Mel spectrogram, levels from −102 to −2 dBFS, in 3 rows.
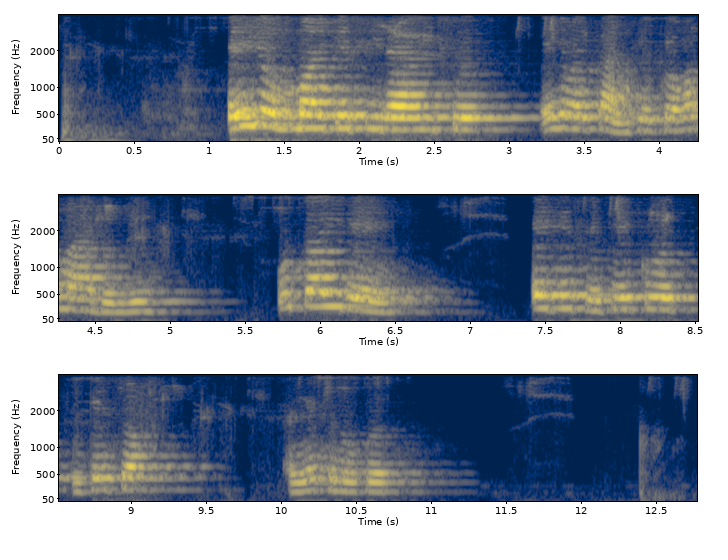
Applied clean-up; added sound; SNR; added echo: neural separator model SepFormer DNS4.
